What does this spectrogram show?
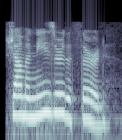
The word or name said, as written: Shalmaneser III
